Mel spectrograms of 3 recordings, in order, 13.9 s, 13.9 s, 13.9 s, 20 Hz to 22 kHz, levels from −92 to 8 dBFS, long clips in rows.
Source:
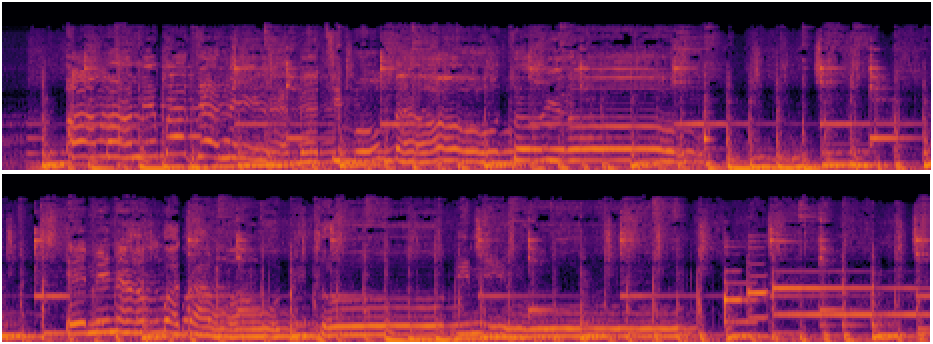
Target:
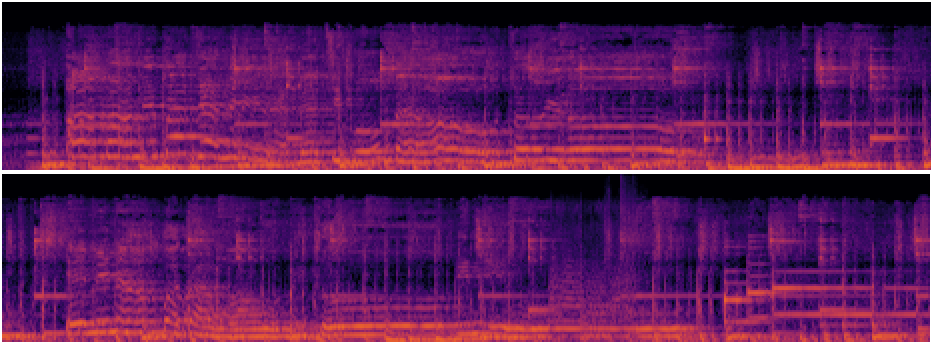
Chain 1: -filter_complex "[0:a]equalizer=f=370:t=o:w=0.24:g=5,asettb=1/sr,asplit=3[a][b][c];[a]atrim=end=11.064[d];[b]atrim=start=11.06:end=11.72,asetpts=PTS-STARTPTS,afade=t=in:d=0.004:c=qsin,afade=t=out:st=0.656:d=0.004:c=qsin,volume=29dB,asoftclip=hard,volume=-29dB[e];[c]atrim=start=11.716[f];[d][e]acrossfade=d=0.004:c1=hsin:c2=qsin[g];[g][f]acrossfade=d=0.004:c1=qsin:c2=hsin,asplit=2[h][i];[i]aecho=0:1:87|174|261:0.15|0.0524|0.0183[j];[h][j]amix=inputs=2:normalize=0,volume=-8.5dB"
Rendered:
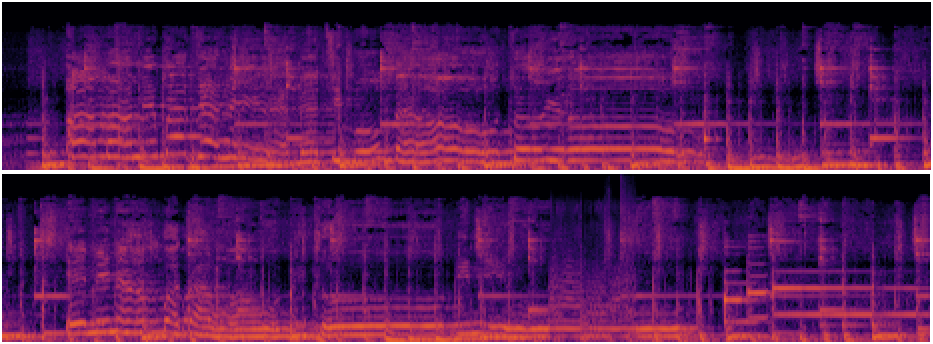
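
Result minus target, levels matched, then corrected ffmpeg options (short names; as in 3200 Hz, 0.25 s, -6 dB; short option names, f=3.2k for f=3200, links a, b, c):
echo-to-direct -8 dB
-filter_complex "[0:a]equalizer=f=370:t=o:w=0.24:g=5,asettb=1/sr,asplit=3[a][b][c];[a]atrim=end=11.064[d];[b]atrim=start=11.06:end=11.72,asetpts=PTS-STARTPTS,afade=t=in:d=0.004:c=qsin,afade=t=out:st=0.656:d=0.004:c=qsin,volume=29dB,asoftclip=hard,volume=-29dB[e];[c]atrim=start=11.716[f];[d][e]acrossfade=d=0.004:c1=hsin:c2=qsin[g];[g][f]acrossfade=d=0.004:c1=qsin:c2=hsin,asplit=2[h][i];[i]aecho=0:1:87|174|261|348:0.376|0.132|0.046|0.0161[j];[h][j]amix=inputs=2:normalize=0,volume=-8.5dB"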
